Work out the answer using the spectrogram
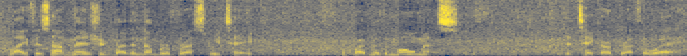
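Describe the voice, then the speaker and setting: With a medium-pitched voice and a measured, earnest delivery, this man reflects on camera at the beach and reads out an inspirational message. Outdoor ambient noise is plainly heard, and the noisy recording carries a traffic-like hum.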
